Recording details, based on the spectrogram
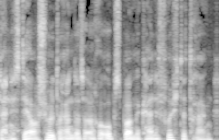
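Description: A man's voice: low voice, brisk, slightly rough. A man acting in a German radio play as a curious, friendly young travelling painter, polite and full of wonder. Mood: puzzled, curious.

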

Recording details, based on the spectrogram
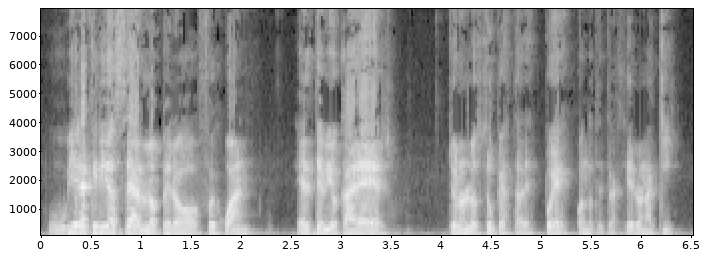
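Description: A man's voice: medium pitch, normal speed, pushed and bright. An actor playing a tormented, pleading young man in love in a radio theatre reading, earnest and emphatic. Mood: reassuring, uneasy.

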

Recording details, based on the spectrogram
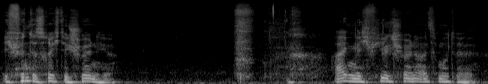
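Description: An actor playing a reserved, subdued American writer abroad in a German radio play, with a husky voice and hesitant, understated delivery. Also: male voice, mid-range voice, expressive, normal speed, darkish tone, a little hiss or hum, lightly acted. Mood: reserved, polite. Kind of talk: German radio play acting, intimate dialogue.

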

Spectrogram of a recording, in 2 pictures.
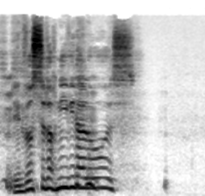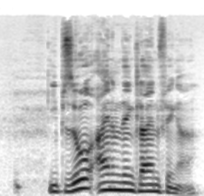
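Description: An actor playing a suspicious, self-assured husband, blunt, dismissive and sarcastic. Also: male voice, a little high, big pitch swings, a little slow, warm tone. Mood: irritated, scornful. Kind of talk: German radio drama acting.

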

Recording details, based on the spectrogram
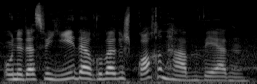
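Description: A woman's voice: a little high, brisk, slight background noise, natural voice. A woman playing a lonely young woman in love, confiding hesitantly and musingly in a German radio play. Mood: subdued longing. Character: lonely, wistful young woman quietly in love with her neighbour.

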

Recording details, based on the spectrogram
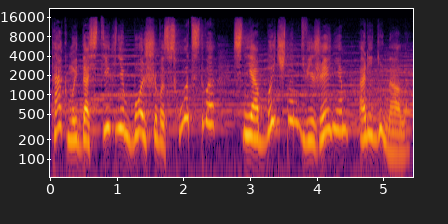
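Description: An actor playing a pompous, lecherous high priest of ancient Greece in a theatrical audio drama, unctuous and self-satisfied. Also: male voice, sing-song, a little slow, over music, heavily acted. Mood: admiring, instructing.

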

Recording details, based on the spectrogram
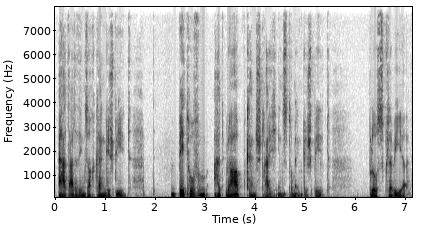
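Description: An actor playing a self-important, frustrated orchestral double bass player in a radio monologue, pedantic, rambling and emphatic, with a husky voice. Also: male voice, moderate pace. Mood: pedantic, earnest. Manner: pedantic, rambling, emphatic, shifting to muttered asides. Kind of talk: theatrical monologue addressed to a listener.

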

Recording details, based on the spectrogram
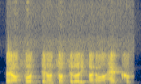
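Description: A man's voice: low-pitched, level tone, a little fast. A middle-aged man, explaining things reflectively as a guest in an informal radio interview. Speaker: interview guest, illustrator and comics author. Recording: dull lo-fi radio sound.

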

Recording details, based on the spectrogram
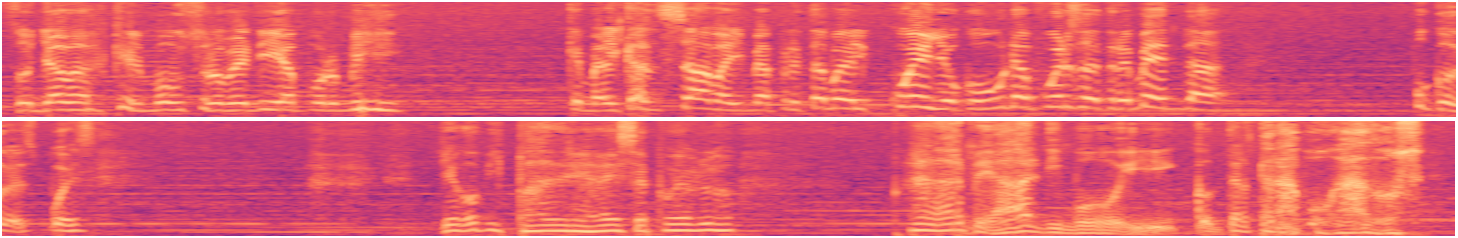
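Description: Haunted narrator, radio drama, theatrical, fearful, animated pitch, music behind. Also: male voice, moderate pace, long pauses. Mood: grave, dread. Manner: theatrical, fearful, repeats words for emphasis.

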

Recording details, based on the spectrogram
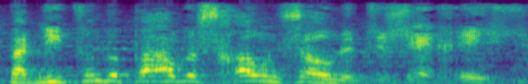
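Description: An actor playing a proud, grumbling older father in a radio drama, folksy and opinionated, with a gravelly voice. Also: sits high, big pitch swings, moderate pace, a bit bright, soft background music. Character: proud, grumbling old father keeping the business going. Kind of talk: Dutch radio drama acting.

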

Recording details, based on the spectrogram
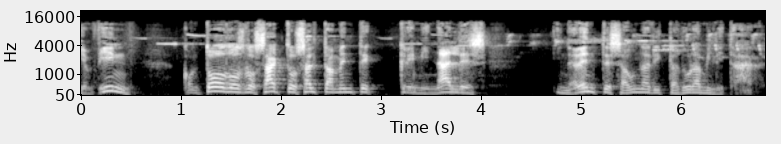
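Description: An actor playing a solemn, defiant Mexican revolutionary leader, declaiming proclamations formally in a radio drama. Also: male voice, medium pitch, a bit bright, slight background noise. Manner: oratorical, emphatic, formal.

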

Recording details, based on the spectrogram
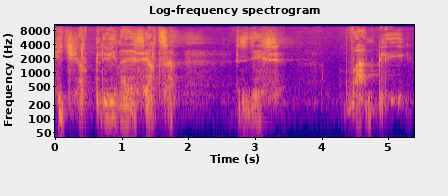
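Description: A man's voice: drawn-out words, pushed and bright, in a whisper. An actor playing a grave, honourable knight reporting to his prince in an audio drama. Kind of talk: theatrical audio drama acting. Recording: long reverberant hall sound.

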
